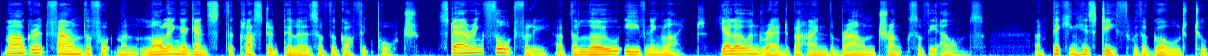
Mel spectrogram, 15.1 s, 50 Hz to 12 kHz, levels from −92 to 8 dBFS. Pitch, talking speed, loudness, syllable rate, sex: 115 Hz, 150 wpm, -21 LUFS, 4.1 syllables/s, male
